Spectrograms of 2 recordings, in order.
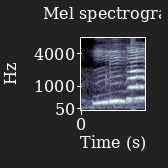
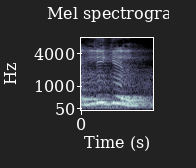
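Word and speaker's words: legal: ঠিকমত বলতে পারে না এটাকে লিগাল না বলে লিগেল লিগেল লিগেল বলে কোন কথাই নেই লিগেল উচ্চারণ করলে তার বানানটাই চেঞ্জ হয়ে যাবে এই চোপা বদদি আর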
